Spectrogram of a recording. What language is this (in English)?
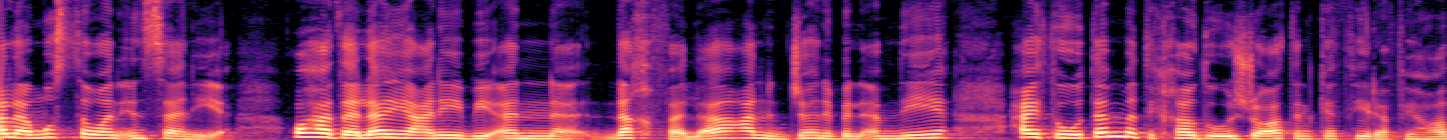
Arabic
